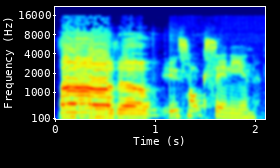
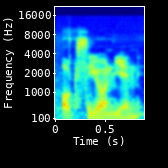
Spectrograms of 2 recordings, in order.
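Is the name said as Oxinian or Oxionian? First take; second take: Oxinian; Oxionian. First: The name is said as Oxinian. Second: The name is said as Oxionian. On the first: The speaker calls it right. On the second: The speaker calls it wrong. "you've been calling him Oxionian"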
